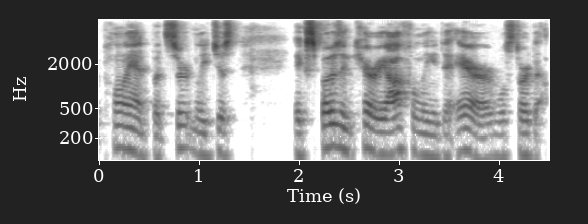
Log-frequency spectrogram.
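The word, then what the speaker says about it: caryophyllene: was reading about the beta how do you pronounce this one guys? Karaophene karaophylene.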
